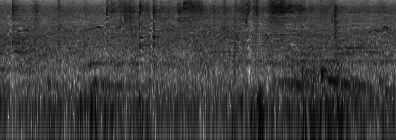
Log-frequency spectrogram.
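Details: A young Afsan grizzle racing pigeon gives soft, low, throaty cooing, a couple of rolling coos over a steady background hiss and rumble.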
